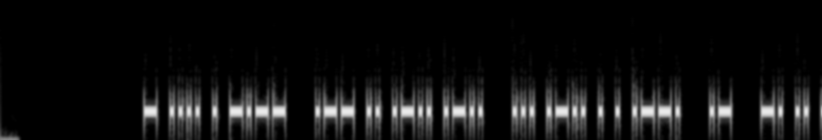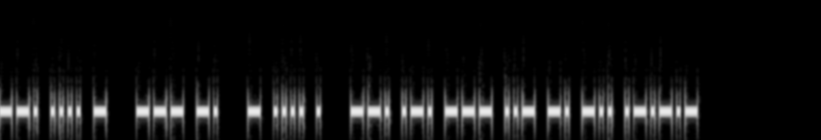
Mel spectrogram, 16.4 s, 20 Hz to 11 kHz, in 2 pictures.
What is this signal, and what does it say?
Morse code, heard as a keyed tone, about 28 wpm, 700 Hz. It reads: THEY WILL SLEEP A NIGHT ON THE GROUND.
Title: Sentences from Top 1000 Words - Review Part 2 - 28wpm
